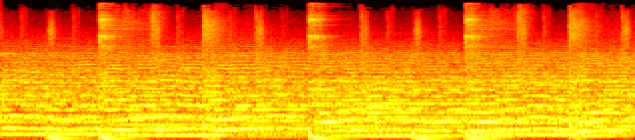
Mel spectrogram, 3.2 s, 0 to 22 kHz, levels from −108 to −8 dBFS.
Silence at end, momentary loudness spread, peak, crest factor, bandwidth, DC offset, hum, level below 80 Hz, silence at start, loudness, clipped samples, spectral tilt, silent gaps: 0 s; 2 LU; -6 dBFS; 14 dB; over 20 kHz; under 0.1%; none; -34 dBFS; 0 s; -21 LUFS; under 0.1%; -4.5 dB/octave; none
